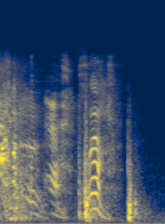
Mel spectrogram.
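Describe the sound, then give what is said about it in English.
Heavy thwacking blows from a chair land on a man amid strained grunts and groans, with a sharp hit, a second quick strike, then one last loud thunk before it goes quiet. “You were very handy with that chair. How come you hit him?”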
